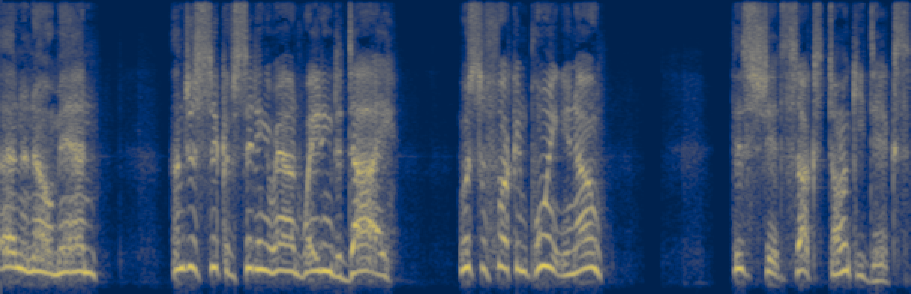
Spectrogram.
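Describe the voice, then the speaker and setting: A man does a raspy, put-on character voice at an extremely high pitch, with very wide pitch swings, a moderate pace and long, frequent pauses. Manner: slacker slang, jaded and bitter.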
